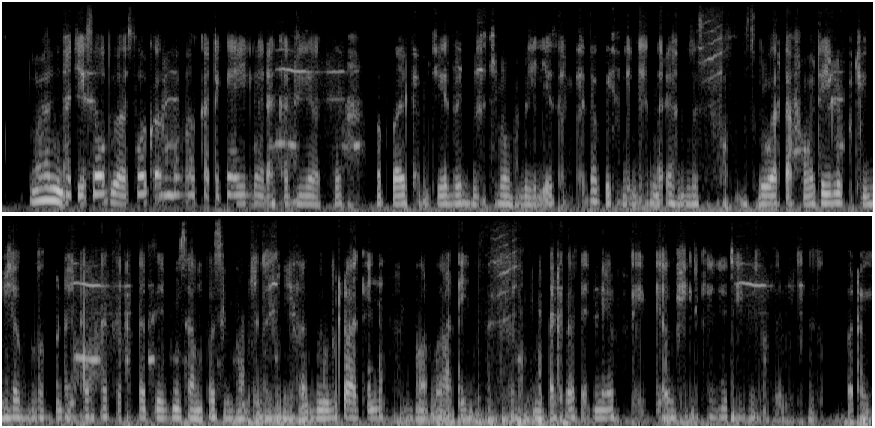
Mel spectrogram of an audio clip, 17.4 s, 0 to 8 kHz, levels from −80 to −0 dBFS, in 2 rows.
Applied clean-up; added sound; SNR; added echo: neural diffusion model UNIVERSE++.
